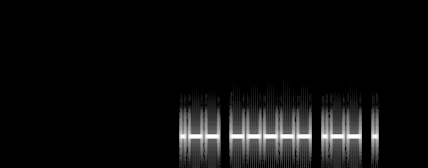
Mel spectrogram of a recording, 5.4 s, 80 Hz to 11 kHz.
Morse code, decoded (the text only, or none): W0WE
